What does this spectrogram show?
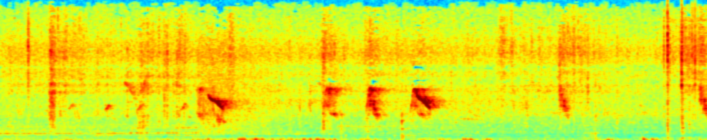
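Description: A small bird chirping: short, quick downward-sliding chirps repeated every second or so. Soft low thuds sound beneath them.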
